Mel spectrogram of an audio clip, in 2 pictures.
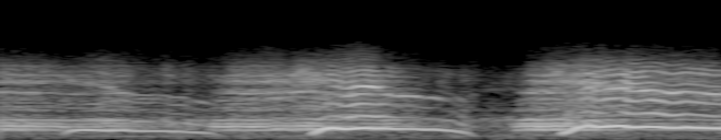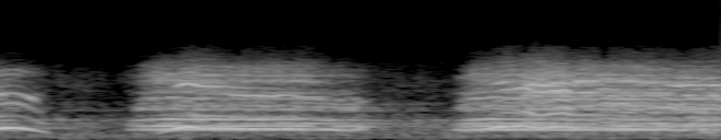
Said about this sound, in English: And then as the eerie shriek of the train whistle suddenly blasts into his ears, a new thought is wedded to it.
